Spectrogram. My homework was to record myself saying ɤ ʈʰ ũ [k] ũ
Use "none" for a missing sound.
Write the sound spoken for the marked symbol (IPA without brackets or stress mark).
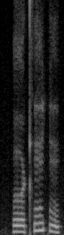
k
